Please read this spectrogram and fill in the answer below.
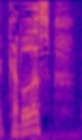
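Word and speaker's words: Carles: Consiguió los apoyos del independentismo catalán, eh, eh, sobre todo la formación Junts de Carlax Puigdemont, lo digo porque un oyente me dijo cómo se pronunciaba, Carlas Puigdemont.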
